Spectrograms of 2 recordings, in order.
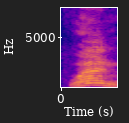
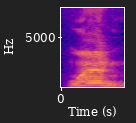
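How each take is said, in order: The two takes are said the same way.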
